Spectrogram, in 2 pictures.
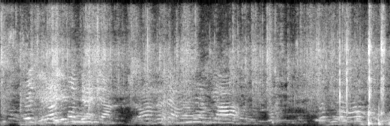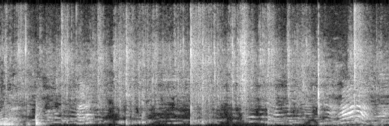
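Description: Children's voices talking and calling out during play, with a few brief sharp clicks among them.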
